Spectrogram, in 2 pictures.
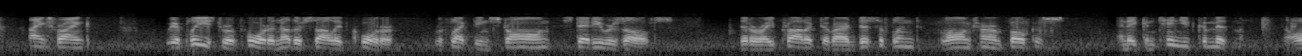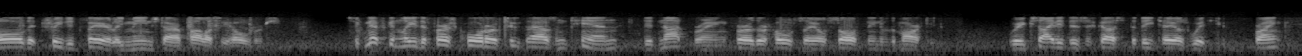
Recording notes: ProAssurance Earnings Conference Call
